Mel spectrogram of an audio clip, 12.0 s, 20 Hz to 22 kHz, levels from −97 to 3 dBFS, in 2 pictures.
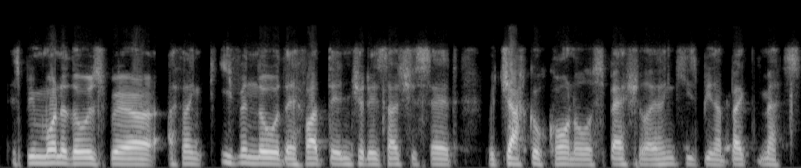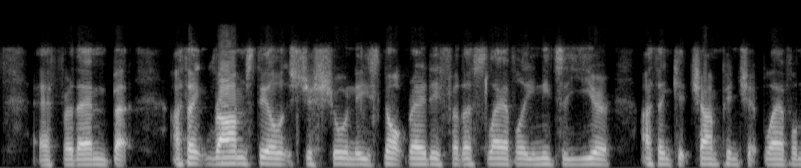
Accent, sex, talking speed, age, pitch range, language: British, male, 265 wpm, 20-39, 120-140 Hz, English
